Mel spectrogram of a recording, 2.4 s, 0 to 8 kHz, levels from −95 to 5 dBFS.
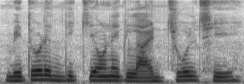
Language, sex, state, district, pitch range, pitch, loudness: Bengali, male, West Bengal, Cooch Behar, 135-150 Hz, 140 Hz, -13 LUFS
